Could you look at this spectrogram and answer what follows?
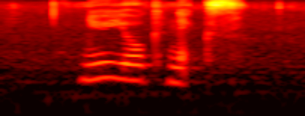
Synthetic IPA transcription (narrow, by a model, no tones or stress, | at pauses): njuːjɔknɪks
